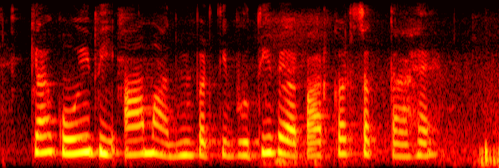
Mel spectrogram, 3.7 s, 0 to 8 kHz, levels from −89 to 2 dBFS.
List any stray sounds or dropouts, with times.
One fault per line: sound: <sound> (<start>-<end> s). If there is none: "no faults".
no faults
